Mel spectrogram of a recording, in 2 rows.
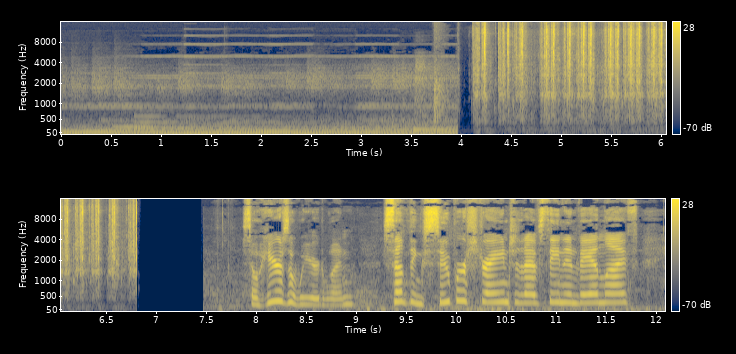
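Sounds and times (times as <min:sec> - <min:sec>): dark music with low drone: 0:00.0 - 0:04.0
typewriter key clacks: 0:04.1 - 0:06.8.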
